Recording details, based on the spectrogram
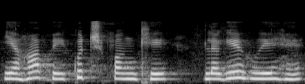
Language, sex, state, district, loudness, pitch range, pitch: Hindi, female, Bihar, West Champaran, -13 LUFS, 250-280 Hz, 260 Hz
